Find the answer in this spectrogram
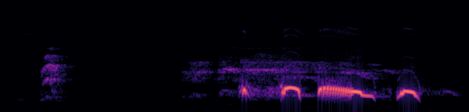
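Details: Spotted dove decoy call at morning, played to pull wild doves in close: a short knock, then a faint whine under one phrase of stuttered coos, a long downslurred croo and a crisp closing coo.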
